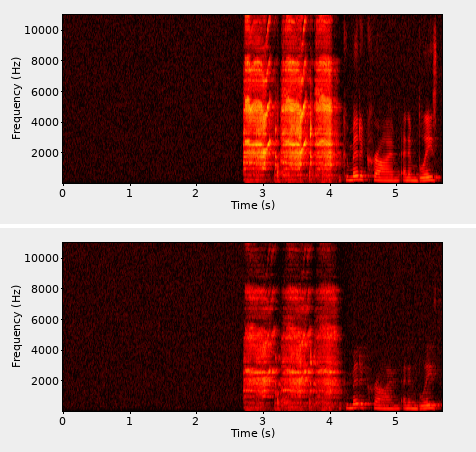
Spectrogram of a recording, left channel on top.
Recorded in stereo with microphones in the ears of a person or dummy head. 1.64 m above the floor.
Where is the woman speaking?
60° left (ahead or behind), 1.1 m.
